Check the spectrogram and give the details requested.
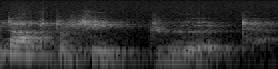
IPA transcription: tɑhtosiː tyøtæ

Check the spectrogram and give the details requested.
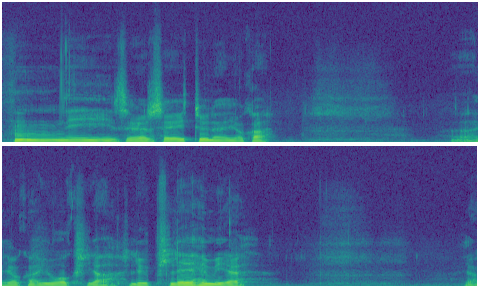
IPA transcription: hm̩ niː se olʲ seitːynej jokɑ jokɑ juoks jɑ lyps lehmiæ jɑ

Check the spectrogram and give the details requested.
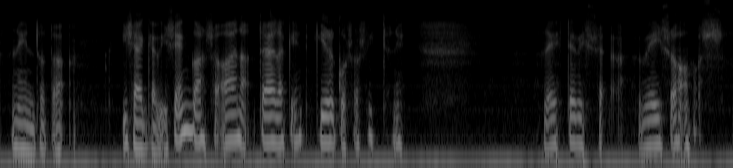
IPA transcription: nin totɑ isæ kæʋi seŋ kɑnsːɑ ɑi̯nɑ tæːlækin kirkosːɑ sitːe ni lehterisːæ ʋeisɑːmɑsːɑ

